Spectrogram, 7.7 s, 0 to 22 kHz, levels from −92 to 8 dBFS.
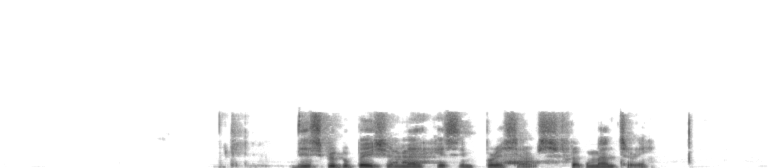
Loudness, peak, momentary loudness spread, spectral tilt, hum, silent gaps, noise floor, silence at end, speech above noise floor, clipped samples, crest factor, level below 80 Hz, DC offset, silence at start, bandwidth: -23 LUFS; -4 dBFS; 22 LU; -3.5 dB/octave; none; none; under -90 dBFS; 1.25 s; over 67 dB; under 0.1%; 22 dB; -66 dBFS; under 0.1%; 2.3 s; 7.8 kHz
